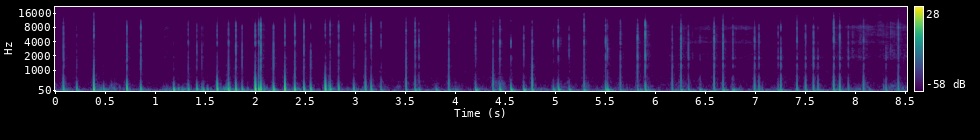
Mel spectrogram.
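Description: Long nails tap and scratch quickly along the side and label of a hollow white plastic fish oil supplement bottle. The result is a rapid, uneven stream of short, dry, dull taps with soft scratching between them, mostly low and thuddy with only a faint bright edge.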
